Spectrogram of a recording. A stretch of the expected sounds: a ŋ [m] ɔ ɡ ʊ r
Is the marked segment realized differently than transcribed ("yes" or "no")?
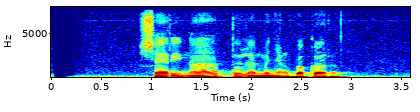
yes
